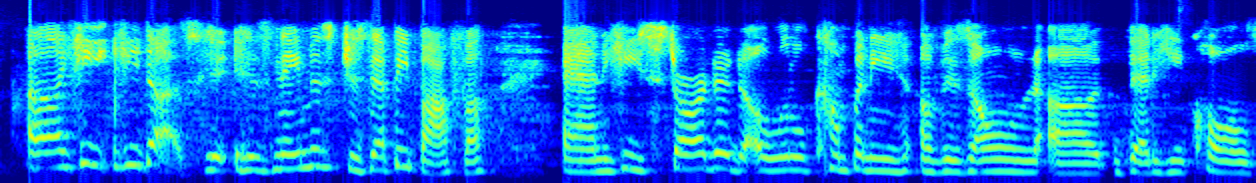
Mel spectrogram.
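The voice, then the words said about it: New York accent. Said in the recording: “with a New York accent”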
